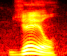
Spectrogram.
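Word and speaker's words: gaol: be D it is jail huh I always knew the meaning of that word but I never knew how to pronounce it it's pronounced exactly like jail and it means jail interesting I learned something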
